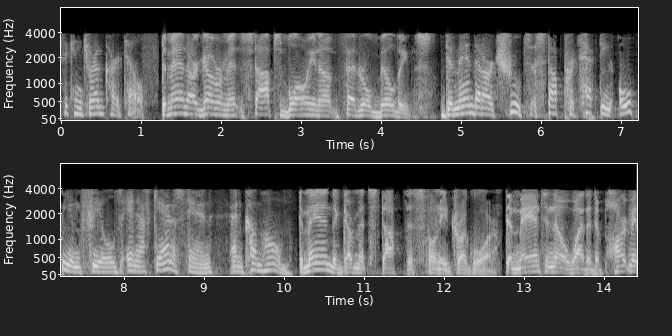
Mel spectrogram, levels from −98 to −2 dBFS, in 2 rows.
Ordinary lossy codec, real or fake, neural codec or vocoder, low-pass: AAC, 16 kbps; real; none; 7.2 kHz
